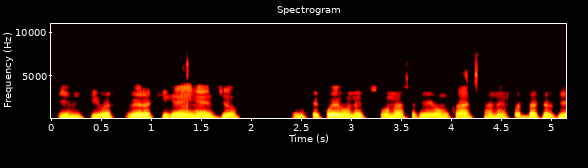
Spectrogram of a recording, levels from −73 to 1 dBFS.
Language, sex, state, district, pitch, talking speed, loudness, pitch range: Hindi, male, Jharkhand, Jamtara, 140 Hz, 185 wpm, -18 LUFS, 140-145 Hz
